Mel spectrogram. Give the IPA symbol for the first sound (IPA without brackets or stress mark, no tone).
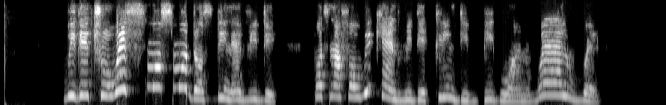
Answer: w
